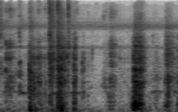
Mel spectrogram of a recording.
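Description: Near silence, with a few faint soft ticks of a person chewing a Coke-soaked Oreo cookie.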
